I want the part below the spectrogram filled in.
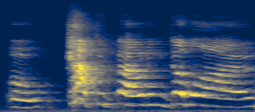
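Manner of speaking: loud, high lament; anguished cry. Acted. Ghost lamenting his chains to Scrooge, a loud anguished cry. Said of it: "cried the phantom".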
